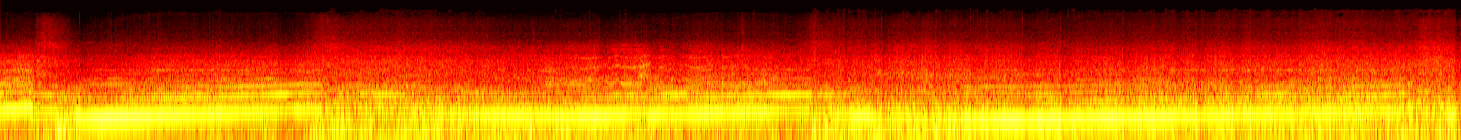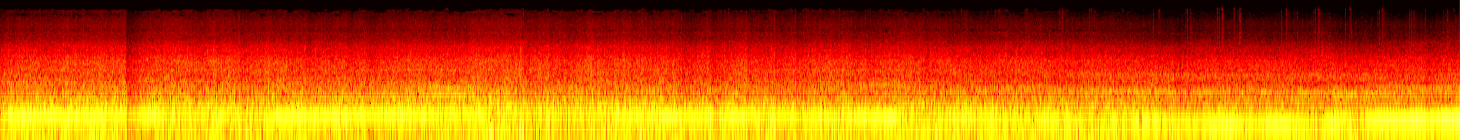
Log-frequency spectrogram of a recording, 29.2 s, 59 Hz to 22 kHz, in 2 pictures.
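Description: Car engine heard from inside the cabin at full throttle, its note climbing through the gears with upshifts in the first half. It holds a steady drone at about 100 mph, then falls away under braking, with a downshift near the end.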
